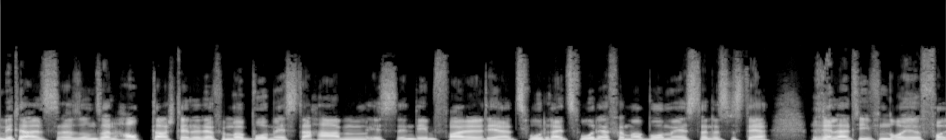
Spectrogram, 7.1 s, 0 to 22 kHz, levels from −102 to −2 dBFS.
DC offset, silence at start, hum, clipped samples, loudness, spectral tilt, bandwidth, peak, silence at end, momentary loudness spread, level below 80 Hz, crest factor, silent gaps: under 0.1%; 0 s; none; under 0.1%; -19 LUFS; -5.5 dB/octave; 14.5 kHz; 0 dBFS; 0 s; 6 LU; -60 dBFS; 18 dB; 1.07-1.13 s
